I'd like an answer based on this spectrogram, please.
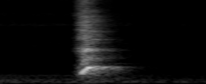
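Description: A single short voiced gulp, typical of a hiccup, in otherwise silent audio.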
